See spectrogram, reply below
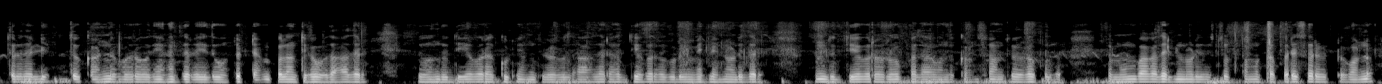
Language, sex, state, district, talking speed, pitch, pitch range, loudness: Kannada, male, Karnataka, Mysore, 120 wpm, 115 Hz, 115-120 Hz, -19 LUFS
